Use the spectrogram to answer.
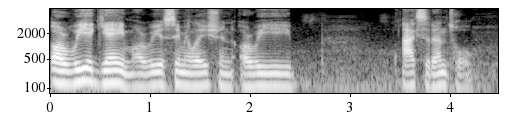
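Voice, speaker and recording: With a non-native accent, a man's voice comes across bright and sharp. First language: not English. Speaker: playwright and director. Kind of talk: casual interview chat. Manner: animated.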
